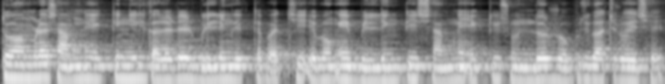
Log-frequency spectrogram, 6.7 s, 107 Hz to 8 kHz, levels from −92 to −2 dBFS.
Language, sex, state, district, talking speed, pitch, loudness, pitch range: Bengali, male, West Bengal, North 24 Parganas, 180 wpm, 135 Hz, -14 LUFS, 130-140 Hz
